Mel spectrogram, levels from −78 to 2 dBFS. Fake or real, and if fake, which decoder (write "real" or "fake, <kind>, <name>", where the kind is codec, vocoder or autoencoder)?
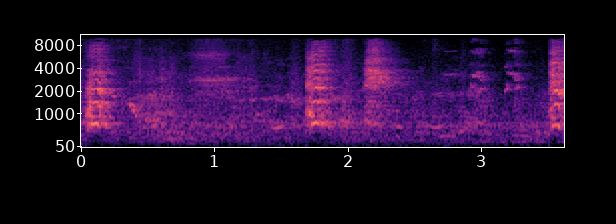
real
